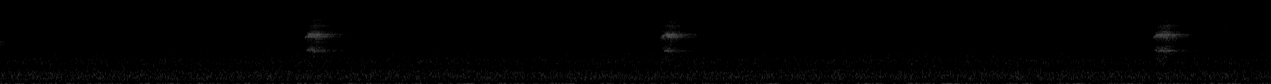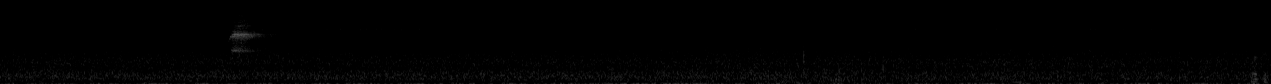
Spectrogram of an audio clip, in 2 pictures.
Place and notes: Tuban, Daren Township, 台東縣 - Follow the Aboriginal Hunters
Stream sound, Follow the Aboriginal Hunters walking along the old trail, Footsteps, goat sound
